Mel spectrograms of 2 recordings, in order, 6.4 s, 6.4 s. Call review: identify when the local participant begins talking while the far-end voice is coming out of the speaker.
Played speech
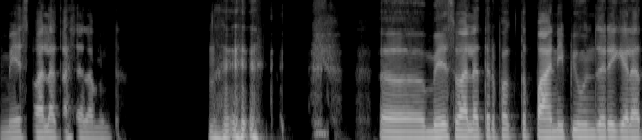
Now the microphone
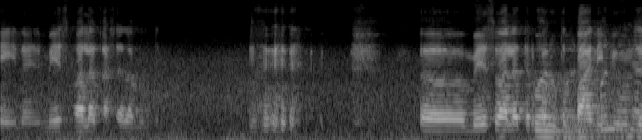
5 s

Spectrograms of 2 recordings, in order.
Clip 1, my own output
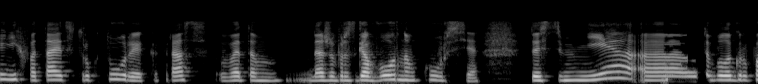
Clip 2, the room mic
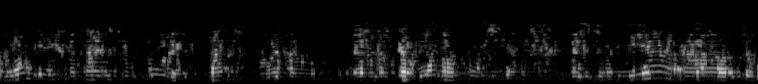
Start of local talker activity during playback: none

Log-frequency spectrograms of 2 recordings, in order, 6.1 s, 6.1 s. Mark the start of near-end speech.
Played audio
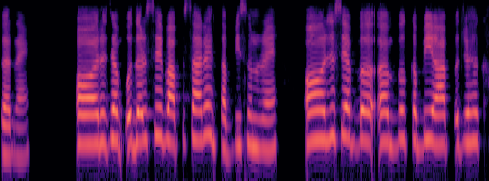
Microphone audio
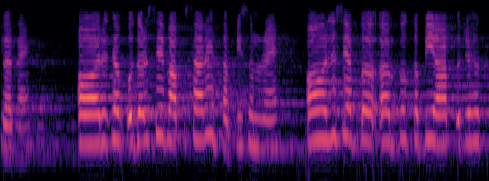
none

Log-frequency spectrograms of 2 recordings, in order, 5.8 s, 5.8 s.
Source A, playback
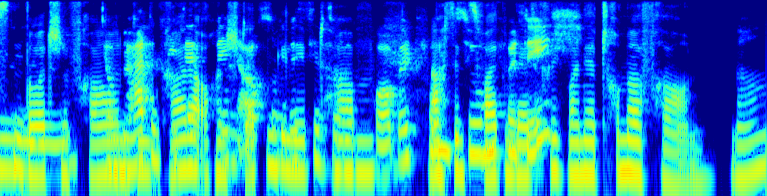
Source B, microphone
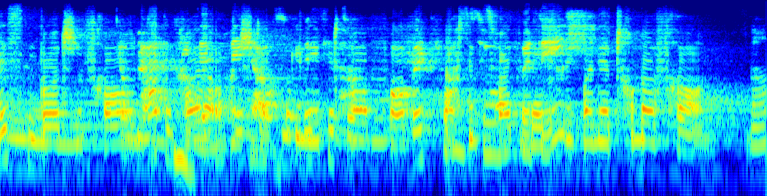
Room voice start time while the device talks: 1 s

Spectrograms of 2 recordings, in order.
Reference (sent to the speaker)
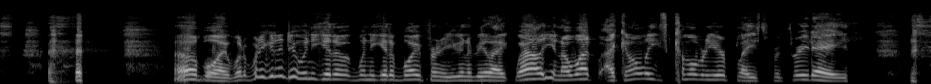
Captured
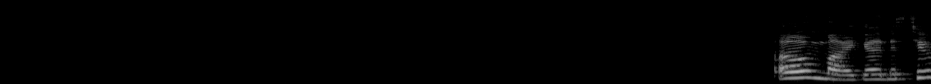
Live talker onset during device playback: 8 s

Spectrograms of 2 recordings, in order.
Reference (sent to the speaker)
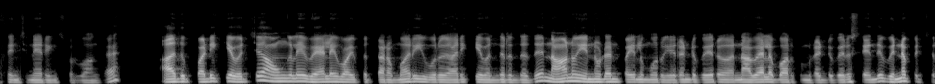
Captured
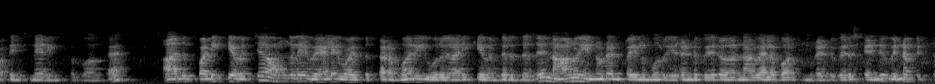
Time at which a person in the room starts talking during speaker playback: none

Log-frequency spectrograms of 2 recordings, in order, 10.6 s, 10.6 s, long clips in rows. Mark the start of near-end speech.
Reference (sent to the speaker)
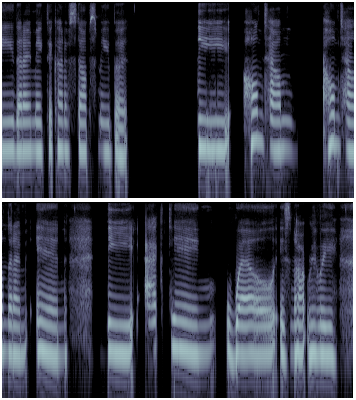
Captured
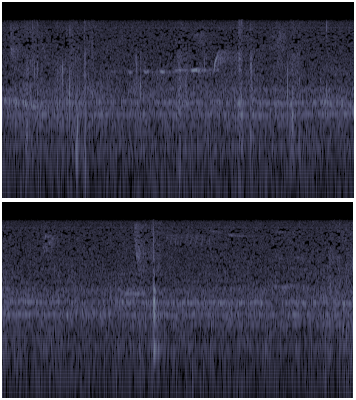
none

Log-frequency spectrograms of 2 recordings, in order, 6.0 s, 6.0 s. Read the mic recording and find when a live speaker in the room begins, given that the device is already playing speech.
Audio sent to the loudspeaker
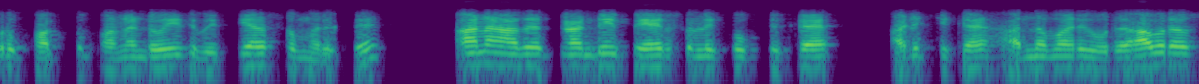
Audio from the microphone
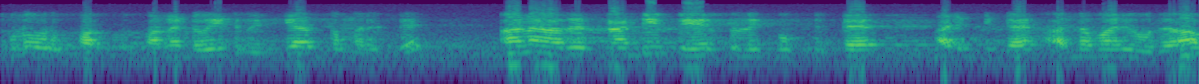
none

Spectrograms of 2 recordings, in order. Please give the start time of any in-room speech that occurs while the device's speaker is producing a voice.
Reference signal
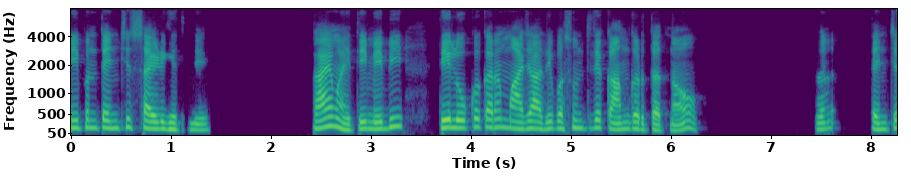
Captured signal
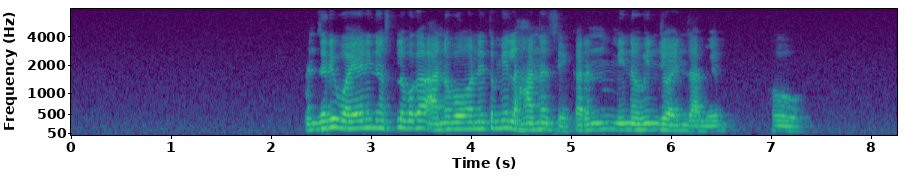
2 s

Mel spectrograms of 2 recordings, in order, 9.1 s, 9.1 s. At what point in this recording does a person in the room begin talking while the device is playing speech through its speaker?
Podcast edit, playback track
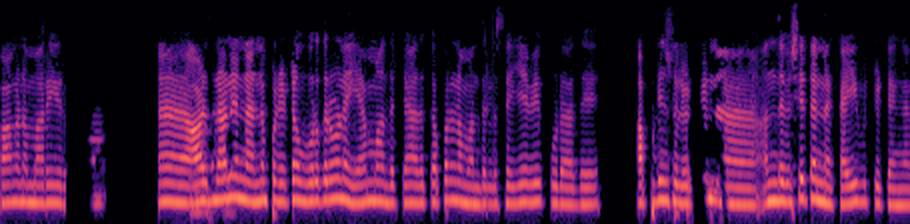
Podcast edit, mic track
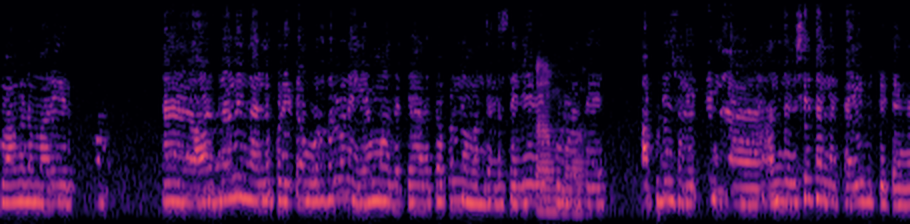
5 s

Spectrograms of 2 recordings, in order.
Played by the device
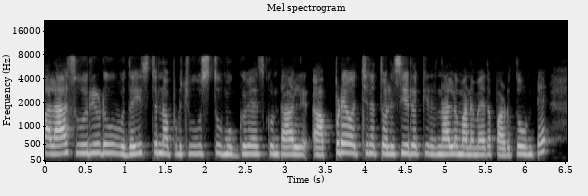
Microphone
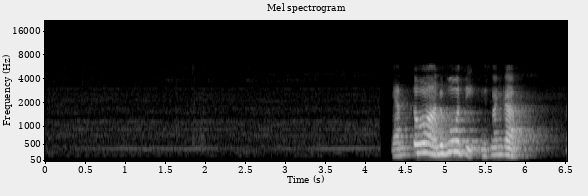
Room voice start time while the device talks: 4 s

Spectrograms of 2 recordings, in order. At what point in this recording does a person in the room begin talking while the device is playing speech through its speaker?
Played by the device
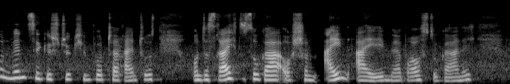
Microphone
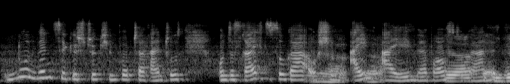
3 s

